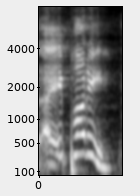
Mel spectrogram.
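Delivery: high-pitched Northern Irish mate calling out; Northern Irish accent. Retold or imitated. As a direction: imitate a Northern Irishman offering his pal a treat. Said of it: "These were three Northern Irish".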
